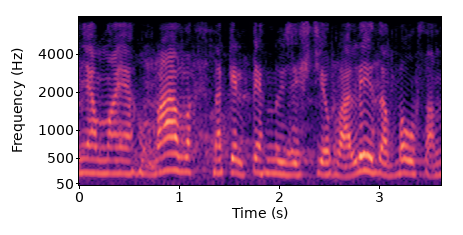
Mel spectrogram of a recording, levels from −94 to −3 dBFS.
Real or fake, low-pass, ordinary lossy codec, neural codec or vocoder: fake; 7.2 kHz; none; codec, 24 kHz, 6 kbps, HILCodec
